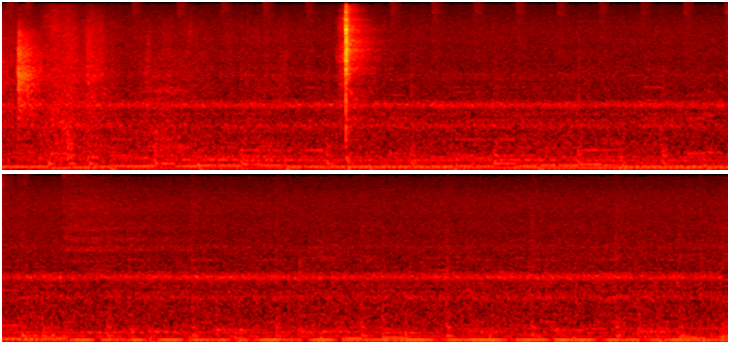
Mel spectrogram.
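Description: A lighter struck once, a single sharp click about three seconds in, lit to melt and seal the raw edge of a polyester petticoat. A steady low hum runs underneath.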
